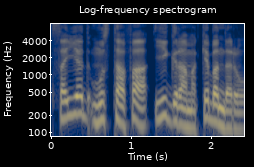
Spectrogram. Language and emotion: Kannada, neutral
